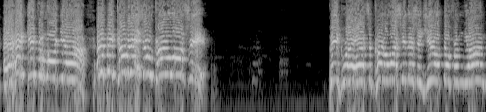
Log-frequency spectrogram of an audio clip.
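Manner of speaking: high, loud, fast blow-by-blow; shouted call. Real, not acted. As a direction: hammer out each strike. Wild exchange called live.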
